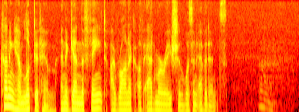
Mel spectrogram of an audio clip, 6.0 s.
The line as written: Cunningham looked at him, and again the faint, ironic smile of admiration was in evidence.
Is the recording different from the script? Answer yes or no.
yes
